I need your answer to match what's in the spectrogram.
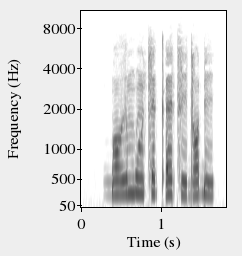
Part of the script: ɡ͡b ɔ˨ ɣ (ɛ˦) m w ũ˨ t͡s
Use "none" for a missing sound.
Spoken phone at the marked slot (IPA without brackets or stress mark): ɪ˦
